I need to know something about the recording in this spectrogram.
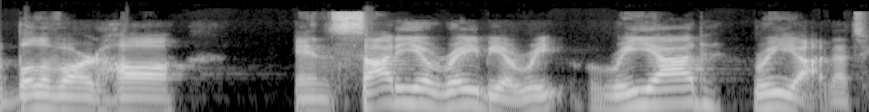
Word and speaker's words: Riyadh: Moving on to this past Saturday, the 28th of October from the Boulevard Hall in Saudi Arabia, Riyadh, that's how you say it.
